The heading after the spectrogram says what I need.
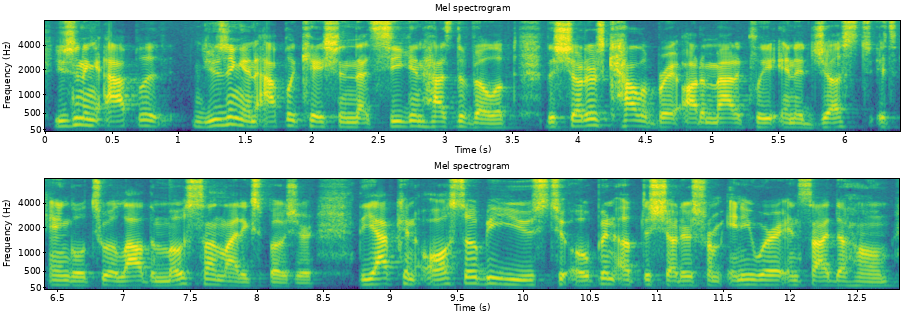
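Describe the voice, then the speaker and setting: A young man from Texas presents a product from a script. His medium-pitched voice is careful, and he sometimes stops to correct a word. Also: a little fast, fairly bright tone. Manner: careful reading with small self-corrections. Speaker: student presenter. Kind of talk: reading a prepared presentation.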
